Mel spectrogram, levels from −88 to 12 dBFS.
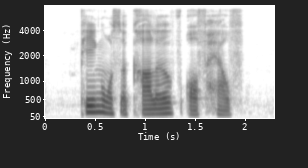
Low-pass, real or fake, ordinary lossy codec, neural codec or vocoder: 7.2 kHz; real; none; none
